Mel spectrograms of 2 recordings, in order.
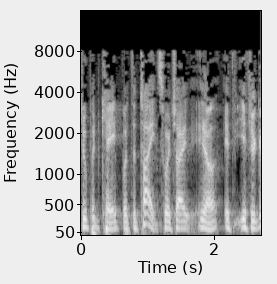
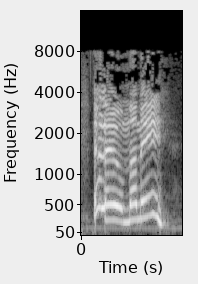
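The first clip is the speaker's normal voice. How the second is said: put-on British accent, pitched high; 12 semitones higher than usual. Joking about how Doctor Who talks: mock British accent. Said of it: "He talks in British".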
